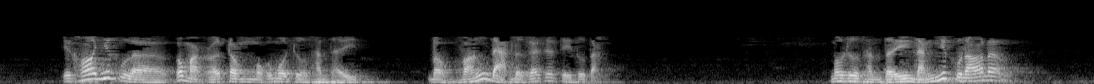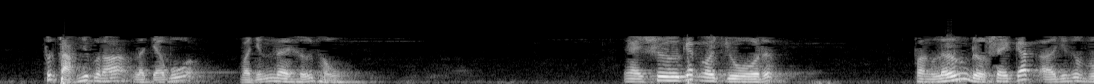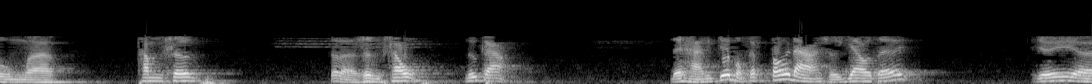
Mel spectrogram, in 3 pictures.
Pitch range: 110-150 Hz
